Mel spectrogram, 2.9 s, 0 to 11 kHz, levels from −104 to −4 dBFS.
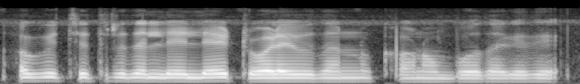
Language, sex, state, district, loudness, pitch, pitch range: Kannada, male, Karnataka, Koppal, -16 LUFS, 130 Hz, 125-140 Hz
